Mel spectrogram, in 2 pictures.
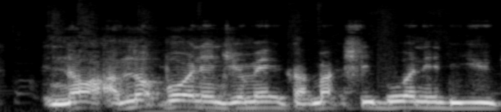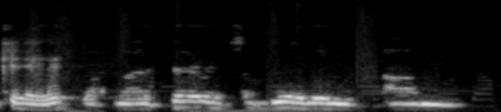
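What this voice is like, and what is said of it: UK accent with Jamaican twang. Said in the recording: “I've been going there from as a youth. I've got this twang to my accent, so people get it confused ... We're loving the accent”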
